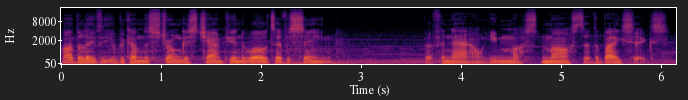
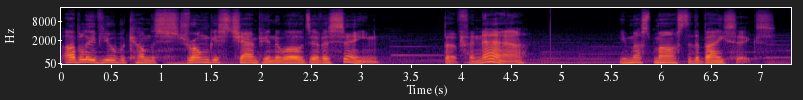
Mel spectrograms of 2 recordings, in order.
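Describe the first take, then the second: First: There is no pause after 'now'. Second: There is a pause after 'now'.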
